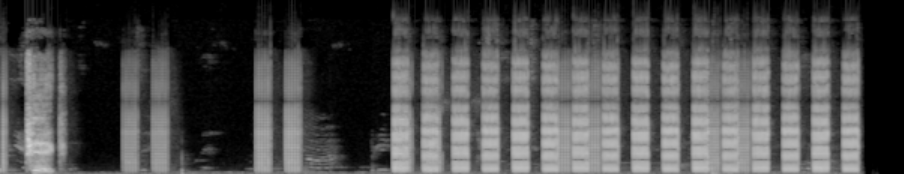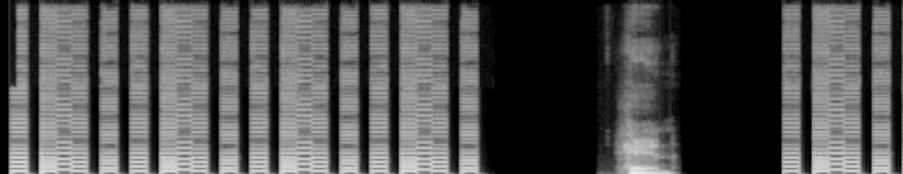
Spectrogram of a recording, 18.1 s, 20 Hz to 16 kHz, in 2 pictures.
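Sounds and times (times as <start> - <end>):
staccato synthesizer music: 9.2 - 13.8, 16.9 - 18.0.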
